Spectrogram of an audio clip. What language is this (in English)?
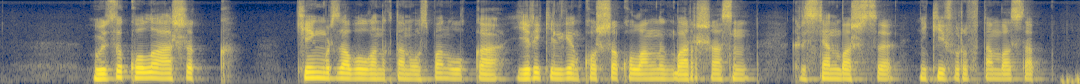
Kazakh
